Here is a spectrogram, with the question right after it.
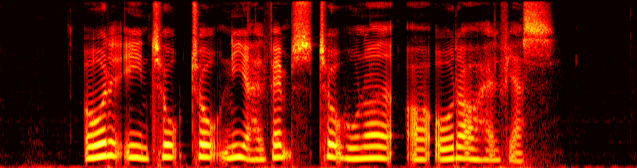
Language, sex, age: Danish, female, 36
